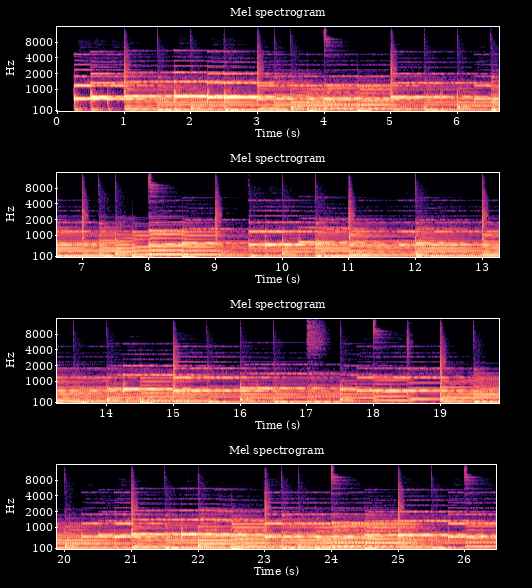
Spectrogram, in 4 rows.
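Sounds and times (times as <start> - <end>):
keyboard: 0.3 - 26.4.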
